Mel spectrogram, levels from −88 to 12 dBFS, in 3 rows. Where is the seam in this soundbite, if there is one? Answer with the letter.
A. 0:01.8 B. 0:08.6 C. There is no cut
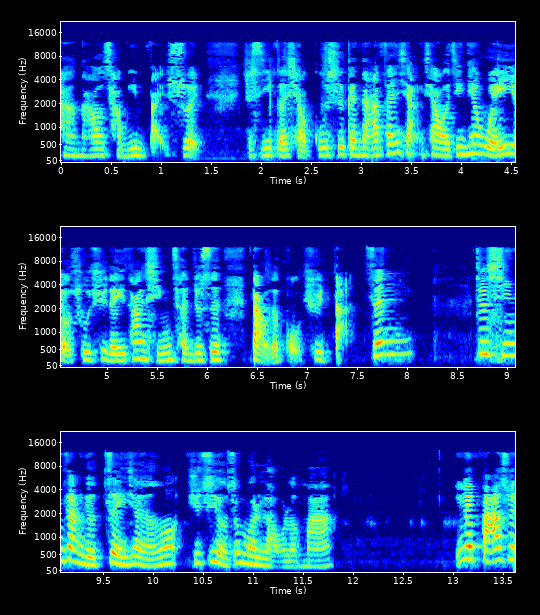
B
